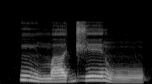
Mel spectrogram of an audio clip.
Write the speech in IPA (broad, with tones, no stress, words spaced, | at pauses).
ĩ˦˨ ma˨d͡ʒe˦ɾũ˨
